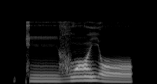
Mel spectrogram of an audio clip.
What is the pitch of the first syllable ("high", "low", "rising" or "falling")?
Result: low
